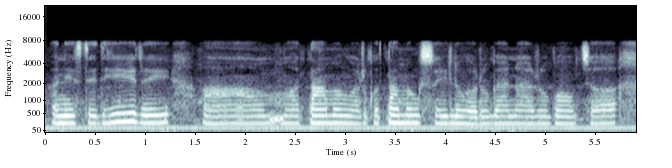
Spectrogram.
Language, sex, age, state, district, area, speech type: Nepali, female, 30-45, West Bengal, Darjeeling, rural, spontaneous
